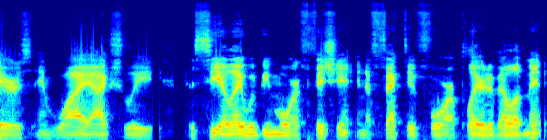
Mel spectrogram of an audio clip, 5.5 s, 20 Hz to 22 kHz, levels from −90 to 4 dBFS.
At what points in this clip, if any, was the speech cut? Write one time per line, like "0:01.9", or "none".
none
